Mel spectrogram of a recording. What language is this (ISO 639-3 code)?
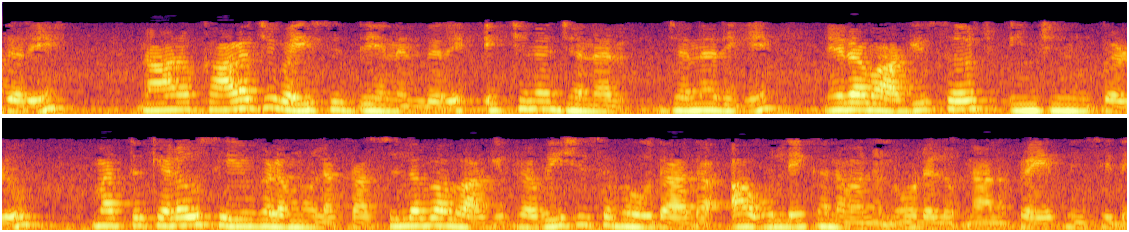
kan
